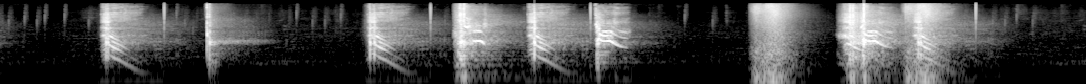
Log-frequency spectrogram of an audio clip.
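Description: A tennis ball is struck hard with a racket, again and again, each hit followed by a falling whoosh.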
